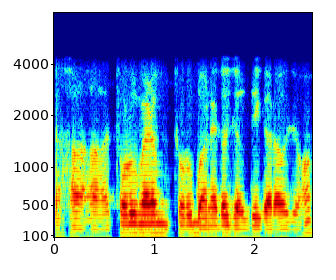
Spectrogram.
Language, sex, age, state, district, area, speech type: Gujarati, male, 30-45, Gujarat, Anand, urban, conversation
